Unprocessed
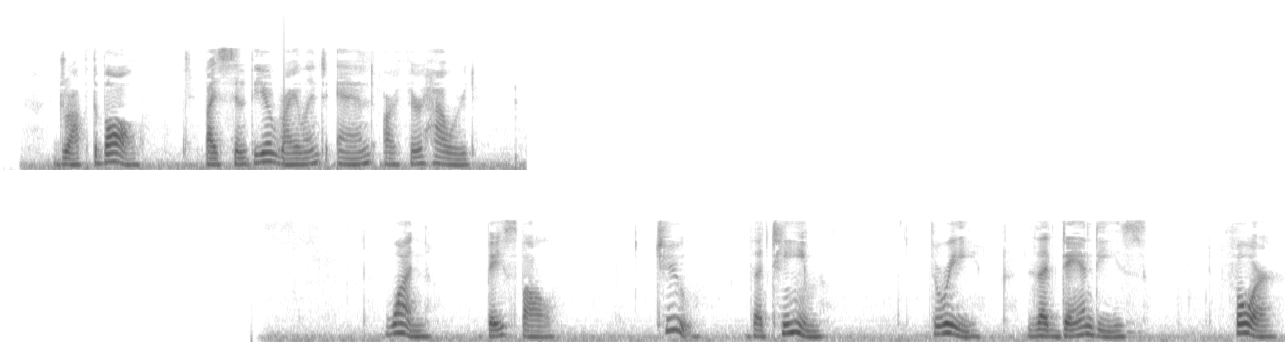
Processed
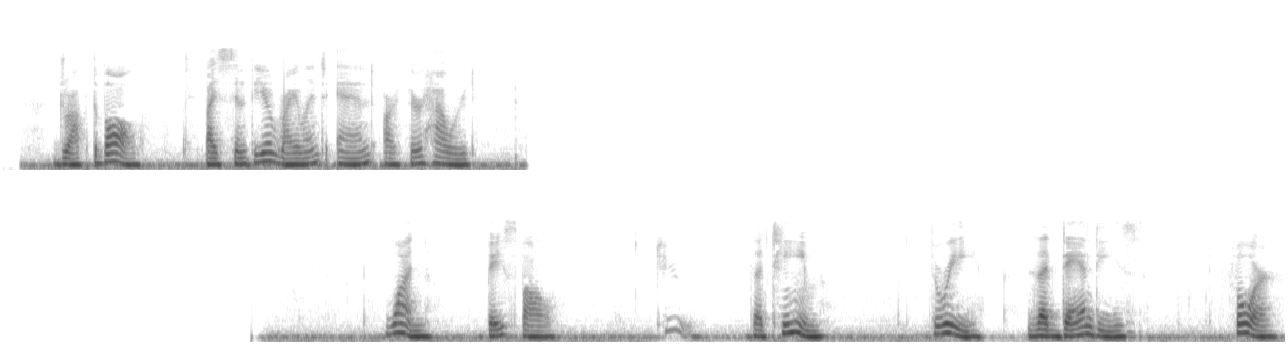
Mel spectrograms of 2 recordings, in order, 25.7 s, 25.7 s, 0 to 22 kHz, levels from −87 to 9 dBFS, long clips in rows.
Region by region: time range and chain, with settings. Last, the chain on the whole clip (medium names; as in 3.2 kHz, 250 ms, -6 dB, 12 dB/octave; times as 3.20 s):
19.33–20.32 s: high-pass 120 Hz 6 dB/octave + compression 12:1, threshold -44 dBFS + static phaser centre 2.5 kHz, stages 4
22.49–24.28 s: gate -49 dBFS, range -11 dB + peaking EQ 710 Hz +11.5 dB 0.38 oct
whole clip: low-pass 1.6 kHz 6 dB/octave; peaking EQ 120 Hz +12.5 dB 1.2 oct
